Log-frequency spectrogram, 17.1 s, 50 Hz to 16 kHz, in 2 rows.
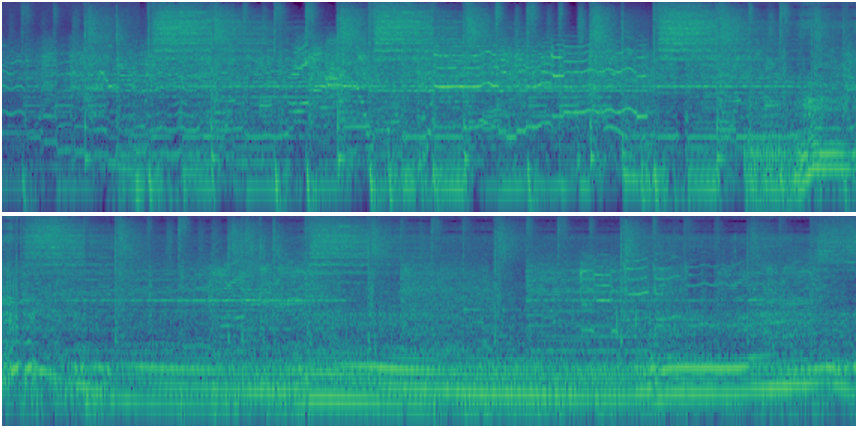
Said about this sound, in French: Et au cœur de cette voiture, il y a un moteur assez extraordinaire quand même. 10 cylindres V10, 5 litres 2. Il est entièrement atmosphérique, il n'y a pas de turbo, il n'y a pas d'assistance électrique ni d'hybridation.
